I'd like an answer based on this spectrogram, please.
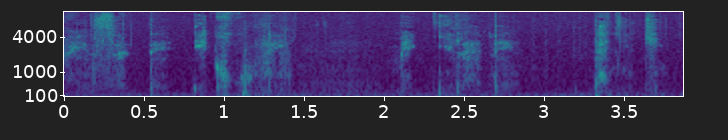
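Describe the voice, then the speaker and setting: Whispered words come at a fairly slow speed, with noticeable noise in the background. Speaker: ASMR reader. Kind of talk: reading aloud. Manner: whispering; soft-spoken.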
